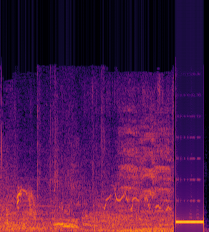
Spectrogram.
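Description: A film's fight-scene soundtrack, a dense noisy mix with a few short, shrill gliding cries, is cut off near the end by a loud, steady censor bleep.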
